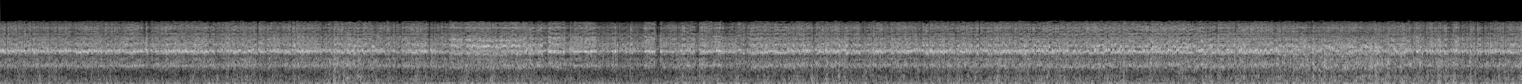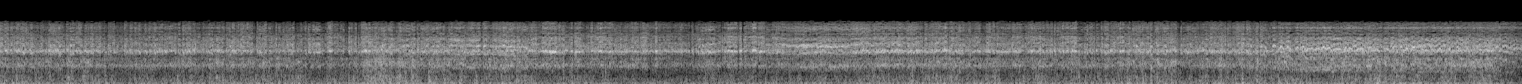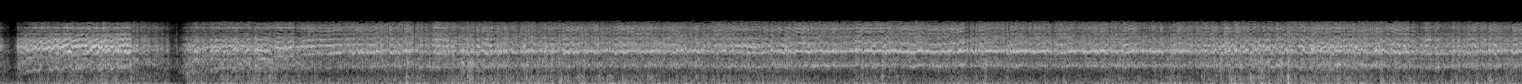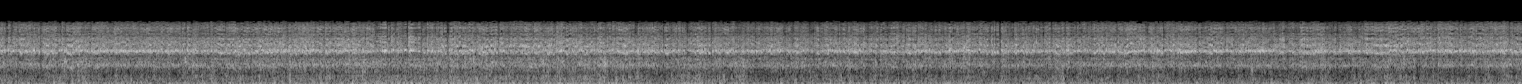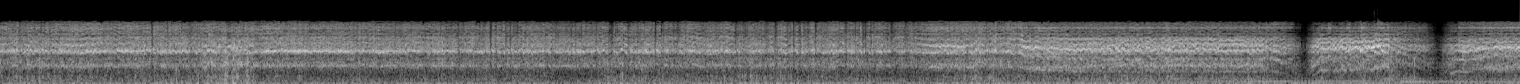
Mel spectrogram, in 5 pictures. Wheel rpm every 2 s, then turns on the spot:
230, 230, 220, 230, 230, 220, 220, 230, 230, 230, 230, 230, 230, 230, 200, 130, 160, 230, 230, 230, 230, 220, 220, 230, 230, 220, 230, 230, 230, 230, 230, 230, 230, 230, 230, 220, 170, 120.
none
